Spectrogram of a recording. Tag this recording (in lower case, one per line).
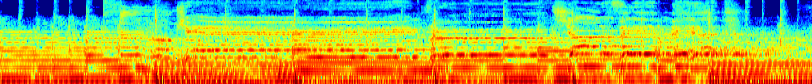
soul music
music
blues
